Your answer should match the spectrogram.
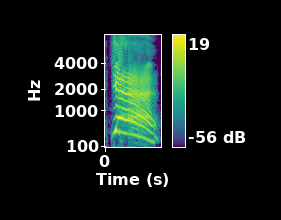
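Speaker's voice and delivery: triumphant shout; imitating a scream. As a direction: bellow it like the fighter in his corner. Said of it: "in his corner screaming".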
